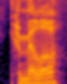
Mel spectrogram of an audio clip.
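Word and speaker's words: Camellia: The Camila Bowl, I believe it's pronounced.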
